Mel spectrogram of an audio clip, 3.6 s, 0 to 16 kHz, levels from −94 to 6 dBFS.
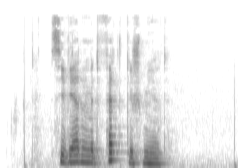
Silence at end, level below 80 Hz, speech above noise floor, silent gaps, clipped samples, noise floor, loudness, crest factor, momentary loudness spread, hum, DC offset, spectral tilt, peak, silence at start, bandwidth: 0.05 s; -68 dBFS; 38 dB; none; under 0.1%; -73 dBFS; -36 LUFS; 22 dB; 9 LU; none; under 0.1%; -6.5 dB/octave; -16 dBFS; 0.8 s; 11.5 kHz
